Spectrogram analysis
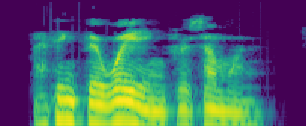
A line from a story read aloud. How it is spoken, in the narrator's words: she said quietly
